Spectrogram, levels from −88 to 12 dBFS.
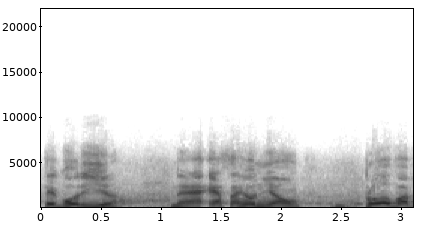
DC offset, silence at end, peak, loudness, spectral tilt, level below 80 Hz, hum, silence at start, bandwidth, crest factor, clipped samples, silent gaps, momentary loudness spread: under 0.1%; 0 s; 0 dBFS; -12 LUFS; -6 dB/octave; -56 dBFS; none; 0.05 s; 7 kHz; 12 dB; under 0.1%; none; 17 LU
